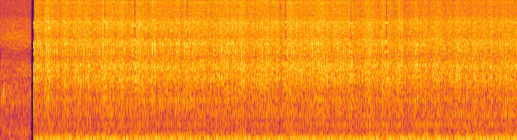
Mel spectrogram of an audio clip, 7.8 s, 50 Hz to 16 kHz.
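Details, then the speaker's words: 1977 Corvette C3 L82 with 383 stroker and 5-speed Tremec, after setting ignition timing with a timing light (timing had been way too high); deep steady V8 idle with even lope, no misses or knocks, sounds much better. "okay about right there time way too high I'm sure famar with the VIS G but I think I got it sounds a lot better too"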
